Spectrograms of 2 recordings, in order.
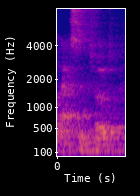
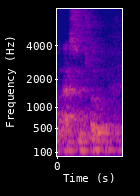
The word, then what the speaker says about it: asymptote: what constitutes a vertical asymptote and how we locate them, but I just want to quickly show you what they look like. A vertical asymptote, there's a P in there that's hard to pronounce, is an imaginary vertical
